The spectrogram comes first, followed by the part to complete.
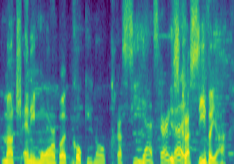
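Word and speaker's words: κρασί: But Crassi.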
